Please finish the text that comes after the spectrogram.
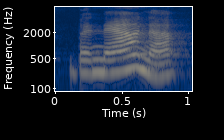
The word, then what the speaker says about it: banana: We stress one and we reduce the rest. In this case, banana, the second syllable is stressed.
